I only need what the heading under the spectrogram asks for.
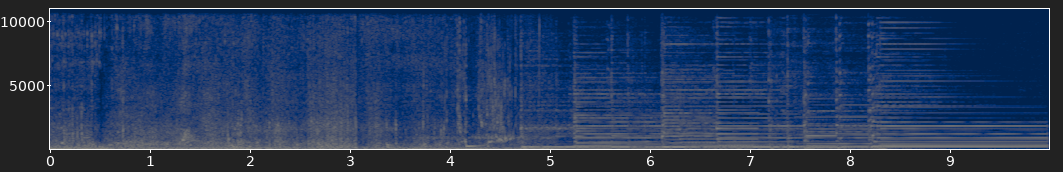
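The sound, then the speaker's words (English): A fishing boat motors across Keystone Lake during fishing practice, with rushing water and wind noise at first, then a steady, droning motor hum with a humming whine. No one speaks. “I'm gonna turn the boat like this.”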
